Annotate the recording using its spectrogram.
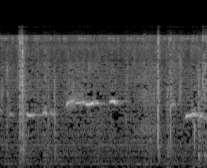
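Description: A person whistling a few short, slightly wavering notes, the longest held for about a second, with a few sharp knocks between them.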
